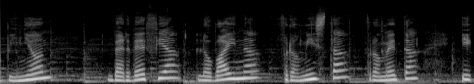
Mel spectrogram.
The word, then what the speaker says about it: Piñón: Pinón es un arcaicismo de Piñón anterior a la gramática de Nebrija. Se escribe con todas las letras unidas, Pinón, y su pronunciación correcta era y debería ser Piñón.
